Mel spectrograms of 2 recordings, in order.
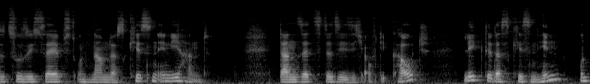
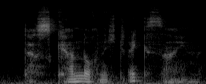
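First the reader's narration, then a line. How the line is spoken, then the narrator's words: Murmured. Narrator (German): murmelte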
